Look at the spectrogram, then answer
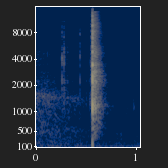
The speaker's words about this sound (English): Ooh, crack a cold one.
